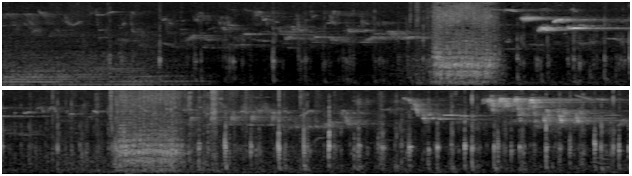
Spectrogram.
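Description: horse hooves clip-clopping

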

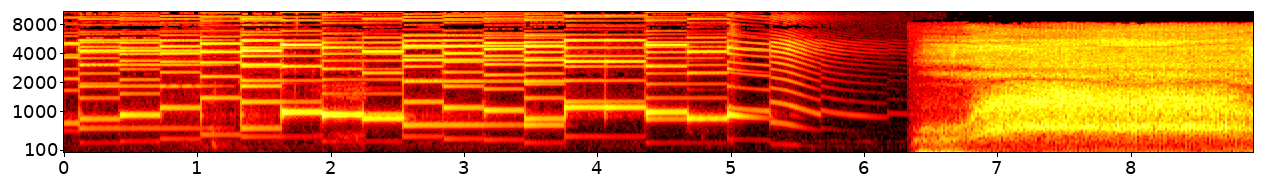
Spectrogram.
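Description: dragon roar sound effect

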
